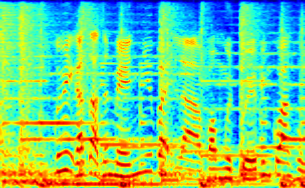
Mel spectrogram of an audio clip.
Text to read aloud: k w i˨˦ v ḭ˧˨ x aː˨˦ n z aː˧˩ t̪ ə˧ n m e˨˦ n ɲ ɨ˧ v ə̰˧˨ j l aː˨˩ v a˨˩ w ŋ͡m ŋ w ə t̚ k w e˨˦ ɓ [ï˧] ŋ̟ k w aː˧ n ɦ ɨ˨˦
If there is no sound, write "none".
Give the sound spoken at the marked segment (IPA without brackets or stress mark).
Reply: ï˧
